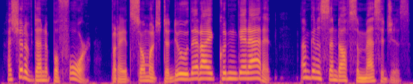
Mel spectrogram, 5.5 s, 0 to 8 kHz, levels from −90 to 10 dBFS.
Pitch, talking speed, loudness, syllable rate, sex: 160 Hz, 285 wpm, -18 LUFS, 6.4 syllables/s, male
